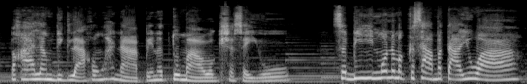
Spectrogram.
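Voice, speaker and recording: A woman plays a shy, naive young woman with a high, lively voice that swoops up when flustered. Soft music runs behind her in this radio drama. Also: moderate pace, lightly acted. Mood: pleading. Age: young adult. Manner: earnest, flustered, then indignant. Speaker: heroine Abby.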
